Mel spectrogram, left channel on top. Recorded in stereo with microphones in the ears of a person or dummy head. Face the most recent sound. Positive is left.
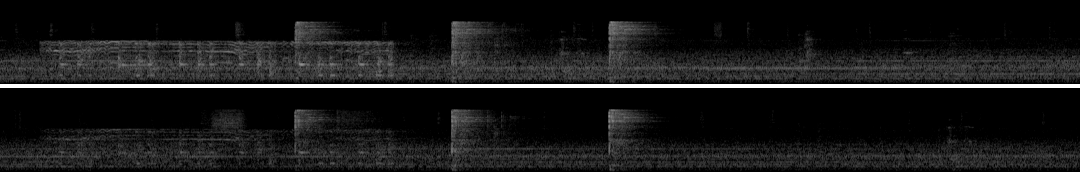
turn(degrees=-45)  # may be behind; listen again after turning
